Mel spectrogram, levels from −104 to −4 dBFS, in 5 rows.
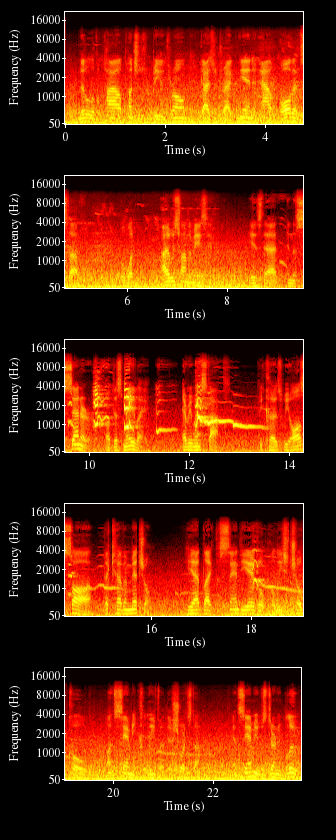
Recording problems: garbled, watery; slightly
animal sounds; very loud; throughout; 1 dB above the speech
wind noise on the microphone; heavy; 6 dB below the speech

